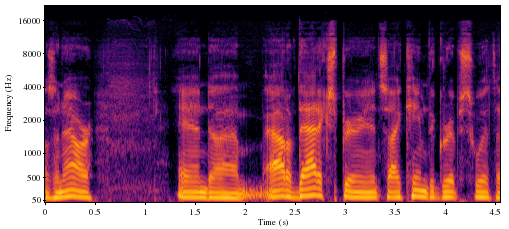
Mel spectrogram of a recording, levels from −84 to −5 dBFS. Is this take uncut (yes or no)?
yes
